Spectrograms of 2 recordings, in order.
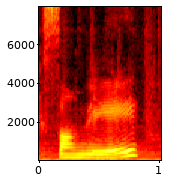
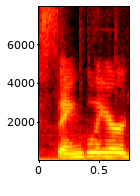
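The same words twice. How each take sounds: First: The name is said with a French-style pronunciation. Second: The name is said with an English-style pronunciation. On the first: This is closer to how the name is really pronounced. "but it's something like" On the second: This is the speaker's habitual everyday way of saying it. "I always say"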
